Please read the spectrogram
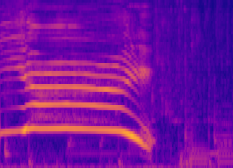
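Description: A woman's long, drawn-out cheer of "yay", held on one high note for over a second, then sliding down in pitch and stopping about a second and a half in.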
